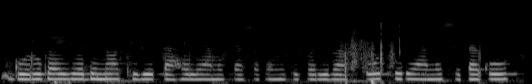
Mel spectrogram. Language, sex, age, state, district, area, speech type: Odia, female, 18-30, Odisha, Balangir, urban, spontaneous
